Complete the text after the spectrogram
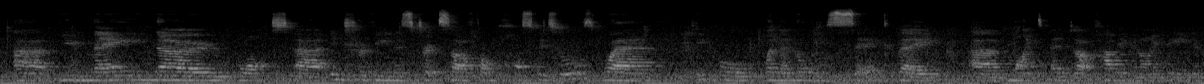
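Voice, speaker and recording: Woman at a very slow pace, with audible room echo and loud background noise. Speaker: panelist. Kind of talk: panel introduction answer. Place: hall.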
